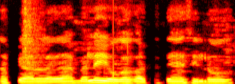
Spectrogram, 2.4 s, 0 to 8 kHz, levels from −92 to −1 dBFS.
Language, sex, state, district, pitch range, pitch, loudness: Hindi, male, Uttar Pradesh, Jyotiba Phule Nagar, 140-160 Hz, 155 Hz, -17 LUFS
